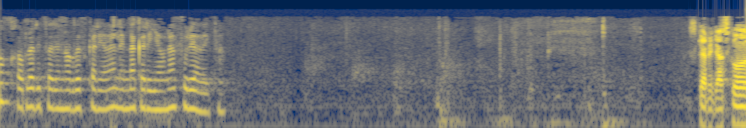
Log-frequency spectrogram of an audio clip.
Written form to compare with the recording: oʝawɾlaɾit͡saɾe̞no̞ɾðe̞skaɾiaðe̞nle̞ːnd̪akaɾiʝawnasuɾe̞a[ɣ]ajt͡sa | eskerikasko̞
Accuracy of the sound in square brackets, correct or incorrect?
incorrect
